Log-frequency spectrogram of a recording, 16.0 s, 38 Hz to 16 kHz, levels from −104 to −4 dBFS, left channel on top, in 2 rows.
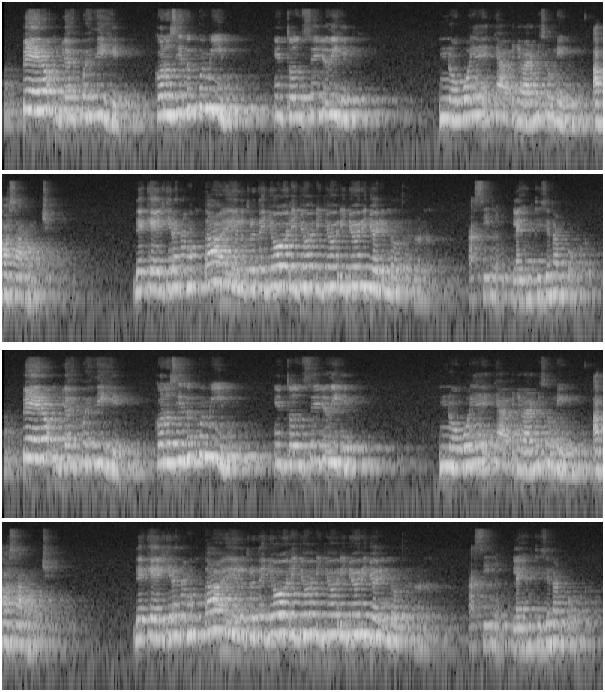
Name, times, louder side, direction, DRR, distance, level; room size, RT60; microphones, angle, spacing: voice 1, 0.3-1.6 2.0-3.1 3.6-4.7 5.8-8.6 9.8-13.7 14.2-15.6, equal, 15° left, 2 dB, 0.6 m, -28 dB
6.8 x 6.5 x 4.2 m, 1.5 s
head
